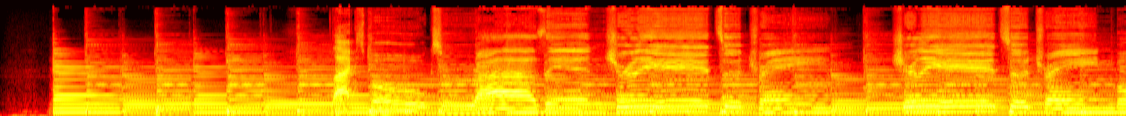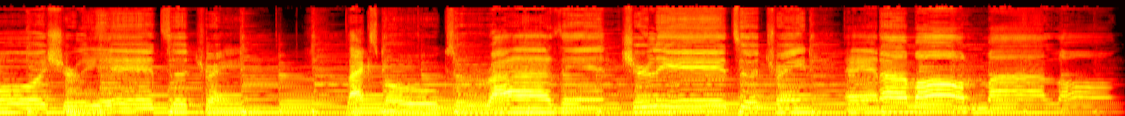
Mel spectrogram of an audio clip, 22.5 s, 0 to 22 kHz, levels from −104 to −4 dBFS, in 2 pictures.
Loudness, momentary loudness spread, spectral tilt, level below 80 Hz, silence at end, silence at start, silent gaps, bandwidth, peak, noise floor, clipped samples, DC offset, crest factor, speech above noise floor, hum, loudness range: -22 LUFS; 8 LU; -5 dB/octave; -56 dBFS; 0.1 s; 0.5 s; none; 17.5 kHz; -2 dBFS; -53 dBFS; under 0.1%; under 0.1%; 20 dB; 33 dB; none; 3 LU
